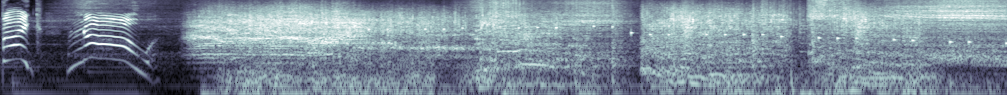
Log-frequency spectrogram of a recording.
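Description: Two short, high cries that rise and fall in pitch, then from about two seconds in loud, dramatic cartoon score with heavy low rumbling that runs on without a break.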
